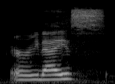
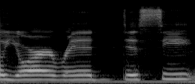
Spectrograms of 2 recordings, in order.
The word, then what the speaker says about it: Eurydice: in Greek myth also how does everyone pronounce Yuri dice I tend to go your red disti eurydice I just I say dice so I can't help but say dice but it's probably eurydice they keep giving little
